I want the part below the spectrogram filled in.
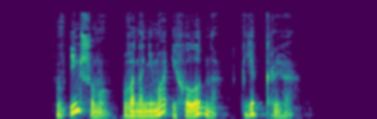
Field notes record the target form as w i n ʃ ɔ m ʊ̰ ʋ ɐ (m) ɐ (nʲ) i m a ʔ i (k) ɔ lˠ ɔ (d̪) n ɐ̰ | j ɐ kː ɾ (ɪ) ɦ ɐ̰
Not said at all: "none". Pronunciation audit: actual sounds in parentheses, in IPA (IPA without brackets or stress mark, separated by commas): n, nʲ, x, d̪, ɪ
